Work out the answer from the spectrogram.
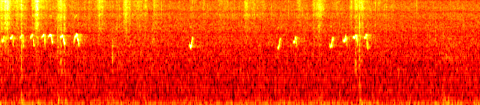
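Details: Free-range native chicken chicks in Kitahiroshima, Hiroshima Prefecture, Japan, peep in high, thin notes. A rapid cluster of peeps opens, then sparser chirps and a second quick run near the end. A soft background hum continues throughout.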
